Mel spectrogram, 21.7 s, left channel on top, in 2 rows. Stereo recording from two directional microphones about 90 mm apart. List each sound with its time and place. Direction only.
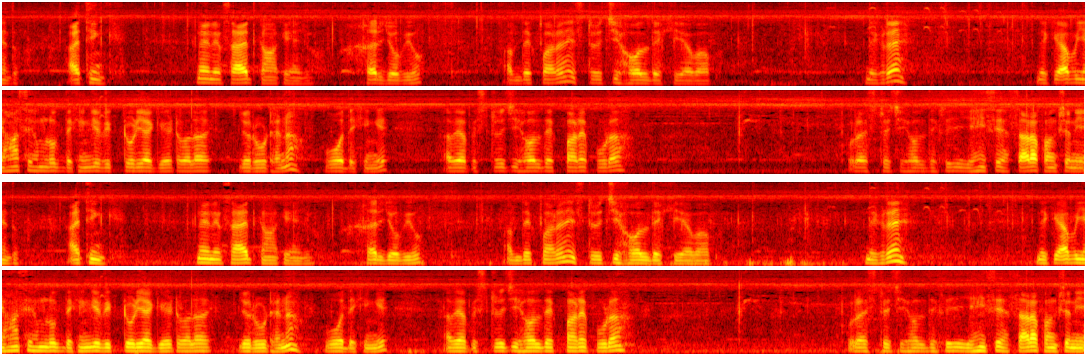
0.7 s speech: 35° left (ahead or behind)
5.0 s speech: 10° left (ahead or behind)
8.7 s speech: centre (ahead or behind)
10.3 s speech: centre (ahead or behind)
13.2 s speech: 20° left (ahead or behind)
15.2 s speech: 5° right (ahead or behind)
15.8 s cricket: 25° right (ahead or behind)
19.6 s speech: 5° right (ahead or behind)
